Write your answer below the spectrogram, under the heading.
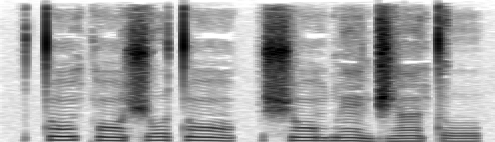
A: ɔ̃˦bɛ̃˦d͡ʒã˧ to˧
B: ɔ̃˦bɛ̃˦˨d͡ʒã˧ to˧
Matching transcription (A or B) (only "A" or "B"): B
